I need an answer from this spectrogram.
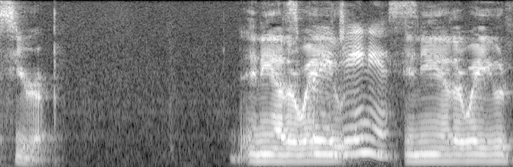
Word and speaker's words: SYRP: I think you say it's Syrup.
